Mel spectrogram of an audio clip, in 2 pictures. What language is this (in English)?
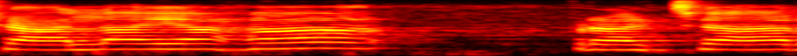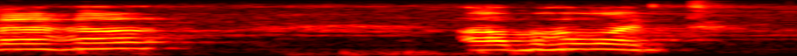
Sanskrit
